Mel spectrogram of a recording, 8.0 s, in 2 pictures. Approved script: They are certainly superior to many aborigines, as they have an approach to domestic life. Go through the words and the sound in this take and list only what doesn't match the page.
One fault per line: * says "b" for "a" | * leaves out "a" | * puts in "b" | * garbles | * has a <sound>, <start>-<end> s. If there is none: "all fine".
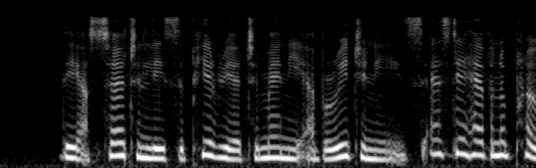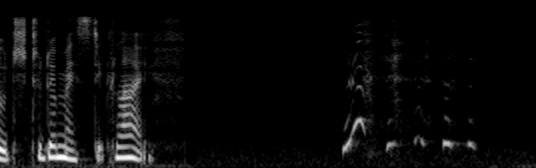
* has a laugh, 6.6-7.6 s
